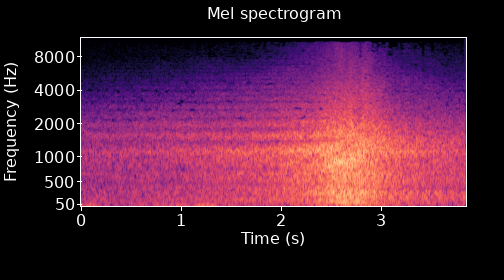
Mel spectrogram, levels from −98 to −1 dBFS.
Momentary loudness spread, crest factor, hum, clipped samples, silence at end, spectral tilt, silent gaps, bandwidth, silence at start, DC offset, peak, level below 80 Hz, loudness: 25 LU; 18 dB; none; under 0.1%; 0 s; -6.5 dB/octave; none; 11.5 kHz; 0 s; under 0.1%; 0 dBFS; -40 dBFS; -17 LUFS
